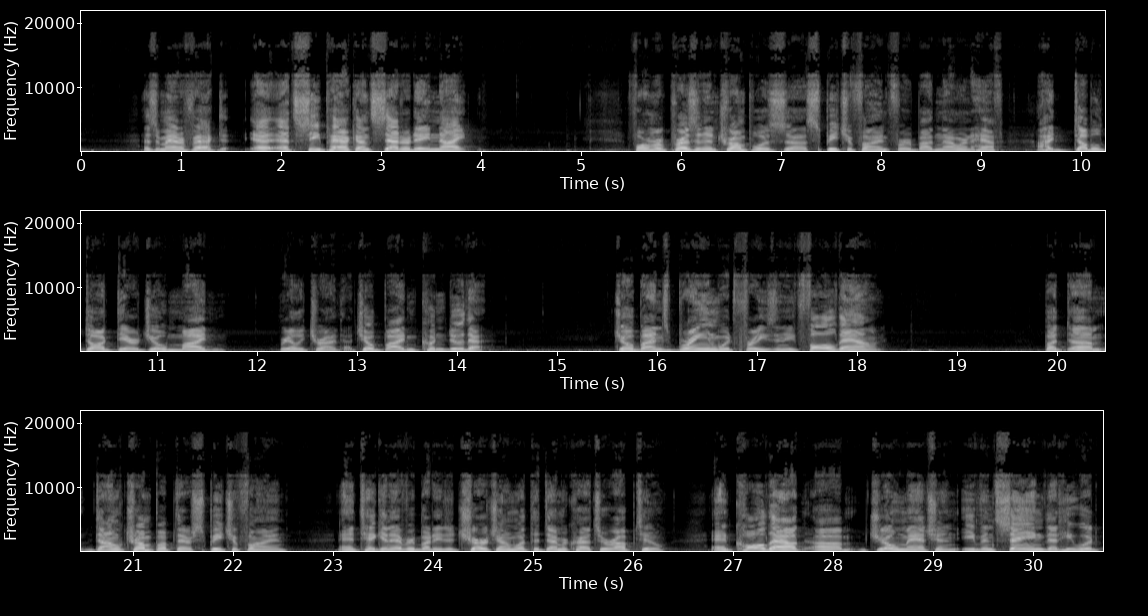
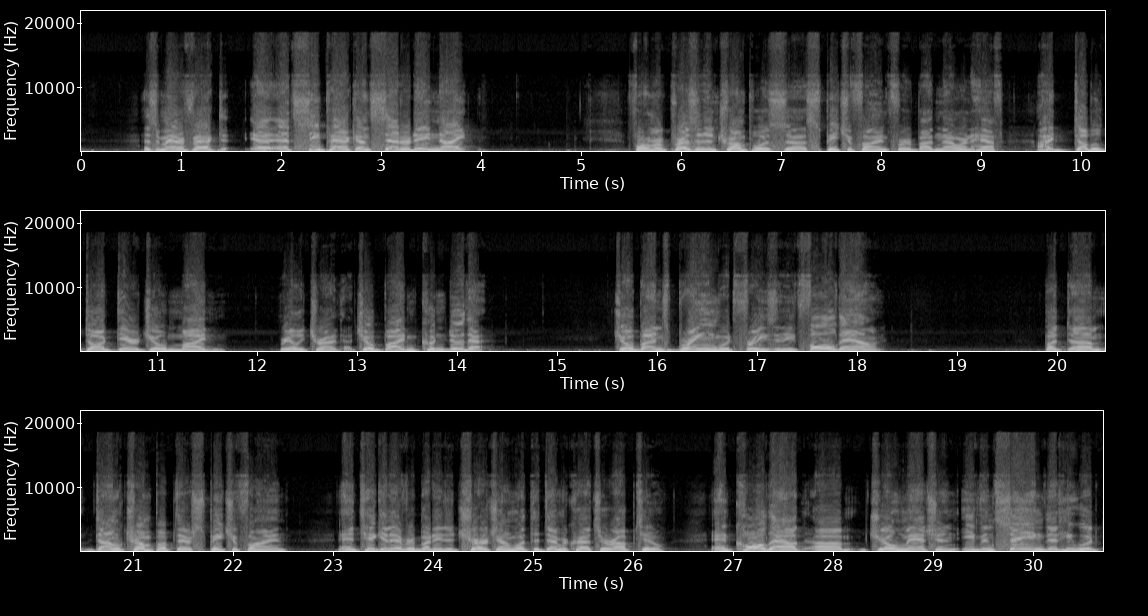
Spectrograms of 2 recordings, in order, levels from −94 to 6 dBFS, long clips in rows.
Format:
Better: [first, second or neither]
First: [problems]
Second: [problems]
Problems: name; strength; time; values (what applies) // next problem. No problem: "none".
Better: first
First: none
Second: distortion; heavy; 5 dB below the speech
